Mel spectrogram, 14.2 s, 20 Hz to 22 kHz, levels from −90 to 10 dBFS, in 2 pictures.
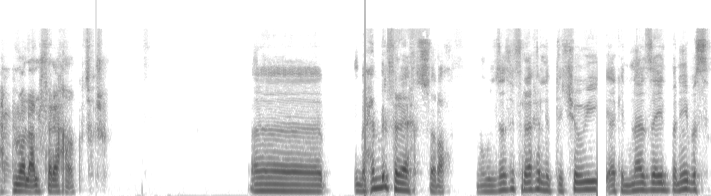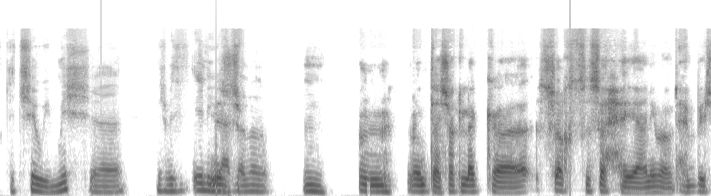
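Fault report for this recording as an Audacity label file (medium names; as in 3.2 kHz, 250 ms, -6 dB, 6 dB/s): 0.960000	0.960000	pop
3.650000	3.650000	pop -8 dBFS
5.970000	6.070000	dropout 96 ms
8.120000	8.120000	pop -23 dBFS
9.270000	9.270000	dropout 3.8 ms
12.810000	12.810000	pop -14 dBFS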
